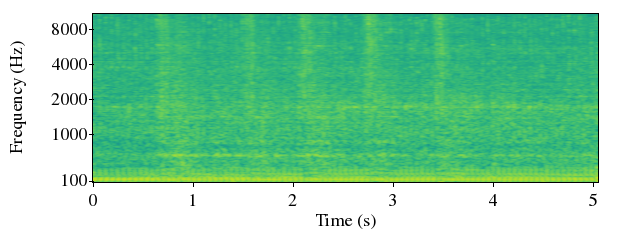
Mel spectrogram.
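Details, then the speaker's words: Predator 212cc engine on a KT196 go-kart after its ignition timing was advanced: a fast, even single-cylinder thump, idling noticeably higher than usual; the higher idle is attributed to the advanced timing and the idle or mixture screw can be reduced. "a little higher than it usually would be you know on Volkswagens if you advance the timing difficult the idle speed will pick up so that's why it started so easy because it had just a little throttle on"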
